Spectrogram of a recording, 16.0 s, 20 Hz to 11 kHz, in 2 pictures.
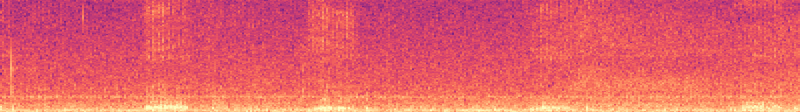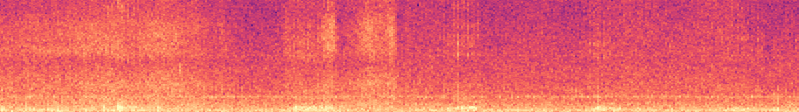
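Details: Senior cat Heidi, aged 14 and adopted from the Humane Society of New York City, purrs contentedly during a massage and reiki session on February 22, 2021, a soft unbroken low drone punctuated by periodic brushing and rustling sounds.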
